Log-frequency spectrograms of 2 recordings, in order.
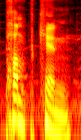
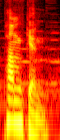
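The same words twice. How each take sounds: First: The middle P sound is clearly pronounced. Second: The middle P sound is left out. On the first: The speaker calls it wrong. "Nobody says pumpkin" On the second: The speaker calls it right. "nobody pronounces the P. It's pumpkin"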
